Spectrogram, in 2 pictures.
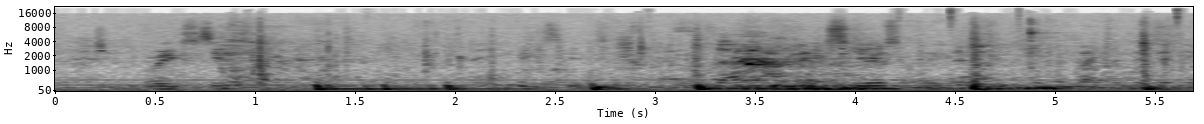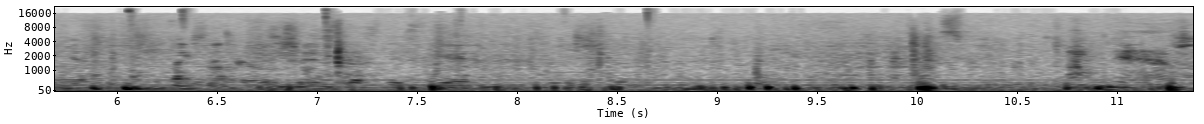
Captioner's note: background conversations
